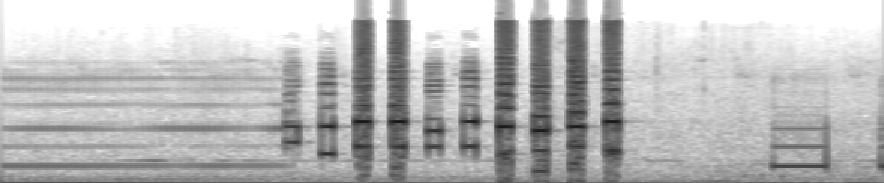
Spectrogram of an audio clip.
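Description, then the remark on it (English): A phone line hums with a steady tone, then a quick run of about ten dialing beeps sounds in uneven bursts, followed by a softer ringback tone near the end. “I always screw up the phone call.”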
